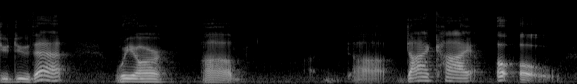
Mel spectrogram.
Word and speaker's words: dikaioo: The word justified here is dikaioo, D-I-K-A-I-O-O. In the Greek, when you have two O's on the end of the word, you pronounce it O-O. So dikaioo.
